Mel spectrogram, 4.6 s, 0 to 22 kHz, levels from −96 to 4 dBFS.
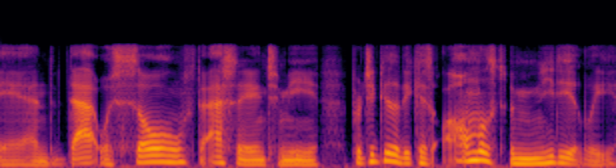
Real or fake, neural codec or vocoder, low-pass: fake; autoencoder, 22.05 kHz, a latent of 192 numbers a frame, VITS, trained on many speakers; 7.2 kHz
